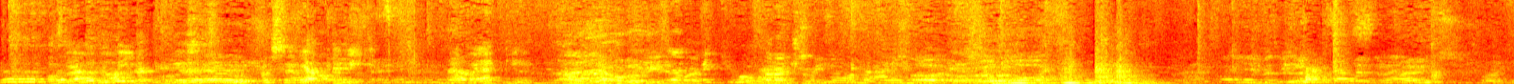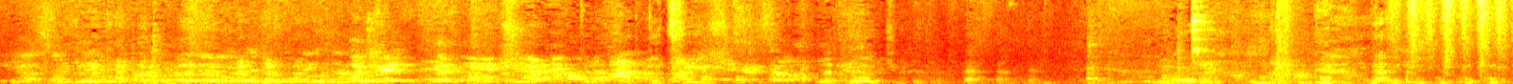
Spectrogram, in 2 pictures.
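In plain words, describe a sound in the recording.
A crowd of men and women chatter loudly all around in a lively, echoing room.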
